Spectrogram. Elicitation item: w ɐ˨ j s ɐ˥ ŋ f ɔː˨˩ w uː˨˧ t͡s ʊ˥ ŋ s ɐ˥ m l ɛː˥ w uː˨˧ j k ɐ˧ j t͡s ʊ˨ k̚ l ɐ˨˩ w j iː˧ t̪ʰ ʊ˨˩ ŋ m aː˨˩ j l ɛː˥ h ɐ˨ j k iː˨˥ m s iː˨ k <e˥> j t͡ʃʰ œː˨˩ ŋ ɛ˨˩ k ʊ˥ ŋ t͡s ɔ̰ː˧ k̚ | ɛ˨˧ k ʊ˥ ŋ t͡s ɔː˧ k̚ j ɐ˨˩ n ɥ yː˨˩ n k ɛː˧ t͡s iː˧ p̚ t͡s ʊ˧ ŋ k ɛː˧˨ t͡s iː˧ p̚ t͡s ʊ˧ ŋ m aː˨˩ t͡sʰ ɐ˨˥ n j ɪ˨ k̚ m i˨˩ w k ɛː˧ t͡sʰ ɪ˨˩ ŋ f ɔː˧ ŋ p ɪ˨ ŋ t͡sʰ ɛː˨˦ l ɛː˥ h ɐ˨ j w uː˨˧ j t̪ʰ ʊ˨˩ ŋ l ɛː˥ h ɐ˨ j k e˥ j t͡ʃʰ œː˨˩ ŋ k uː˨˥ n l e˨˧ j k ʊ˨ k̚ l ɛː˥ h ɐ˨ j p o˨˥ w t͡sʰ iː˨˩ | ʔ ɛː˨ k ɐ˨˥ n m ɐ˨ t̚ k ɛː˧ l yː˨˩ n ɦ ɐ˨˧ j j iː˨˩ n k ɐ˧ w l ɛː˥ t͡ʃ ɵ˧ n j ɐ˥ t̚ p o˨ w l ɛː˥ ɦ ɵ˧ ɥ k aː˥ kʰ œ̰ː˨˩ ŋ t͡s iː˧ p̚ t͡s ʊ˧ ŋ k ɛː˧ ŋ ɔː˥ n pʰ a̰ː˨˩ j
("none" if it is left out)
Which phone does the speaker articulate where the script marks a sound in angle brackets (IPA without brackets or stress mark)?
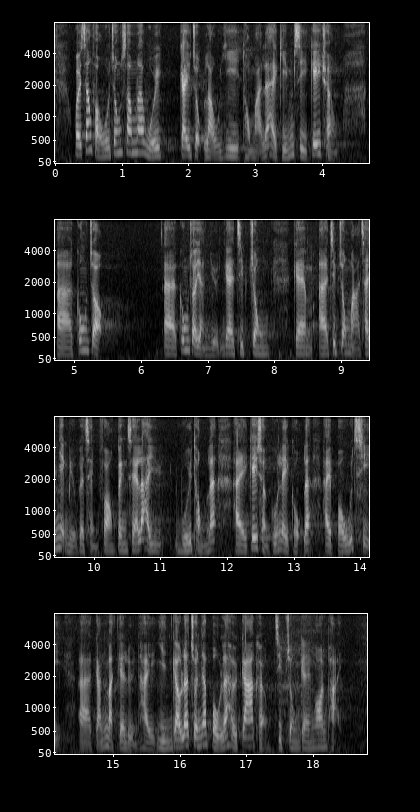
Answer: e˥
